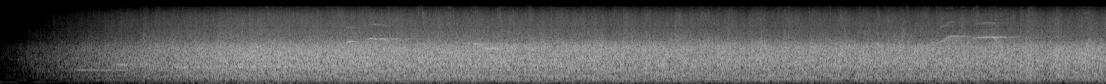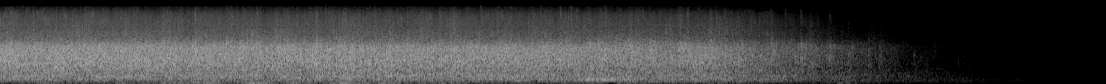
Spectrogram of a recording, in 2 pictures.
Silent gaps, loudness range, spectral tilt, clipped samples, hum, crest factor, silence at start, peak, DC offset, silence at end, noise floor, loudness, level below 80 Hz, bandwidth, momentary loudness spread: none; 9 LU; -1 dB/octave; under 0.1%; none; 16 dB; 0.45 s; -4 dBFS; under 0.1%; 2.5 s; -82 dBFS; -18 LUFS; -52 dBFS; 16.5 kHz; 8 LU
